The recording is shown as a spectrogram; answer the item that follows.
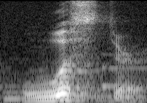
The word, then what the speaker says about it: Worcester: Mas ao longo dos anos, os nativos simplificavam a pronúncia. Tiraram o RCE e virou, pelo menos em Massachusetts, a gente fala Worcester.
